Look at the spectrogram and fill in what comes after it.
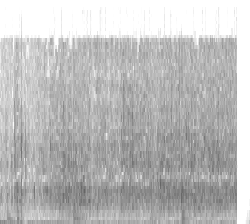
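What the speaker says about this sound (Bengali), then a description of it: "আলুটা পেঁয়াজটা দিয়ে দিলাম। এবার একটু নুন ছড়িয়ে দেবো। এবারে এটা আমি ভাজতে থাকবো।" Potato and onion sprinkled with salt frying in a pan, a loud continuous sizzle close up that cuts off abruptly at the end.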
